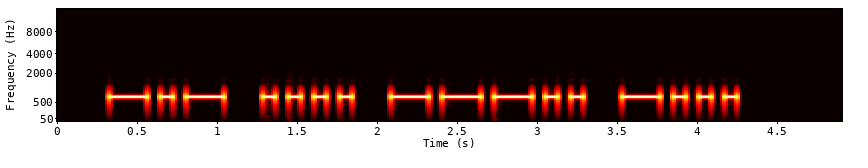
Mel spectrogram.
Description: Morse code, heard as a keyed tone, about 15 wpm, 700 Hz. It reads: KH8B
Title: USA Call Signs - 4 Characters - Repeated 2x - 15wpm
